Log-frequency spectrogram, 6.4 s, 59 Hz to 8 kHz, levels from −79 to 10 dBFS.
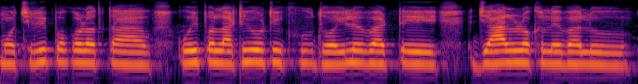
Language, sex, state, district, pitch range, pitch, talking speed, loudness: Bhojpuri, male, Bihar, Muzaffarpur, 195-210 Hz, 200 Hz, 115 wpm, -18 LUFS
